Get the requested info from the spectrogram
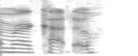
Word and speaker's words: Mercado: Angelica Mercado.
